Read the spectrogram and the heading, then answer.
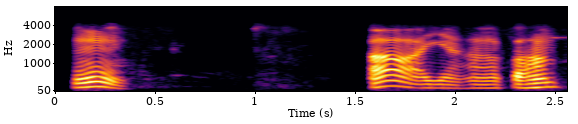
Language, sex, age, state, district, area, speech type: Odia, male, 45-60, Odisha, Nuapada, urban, conversation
